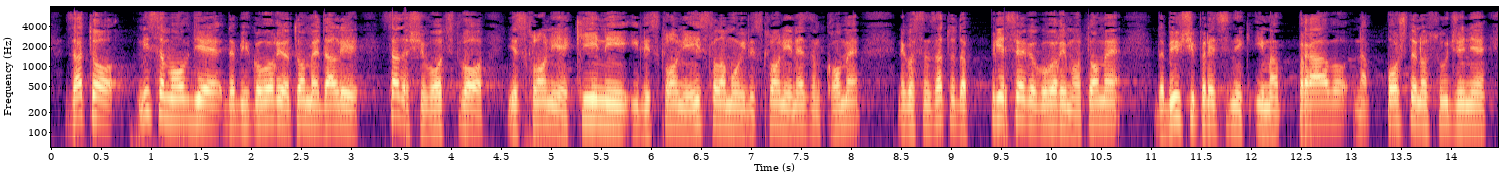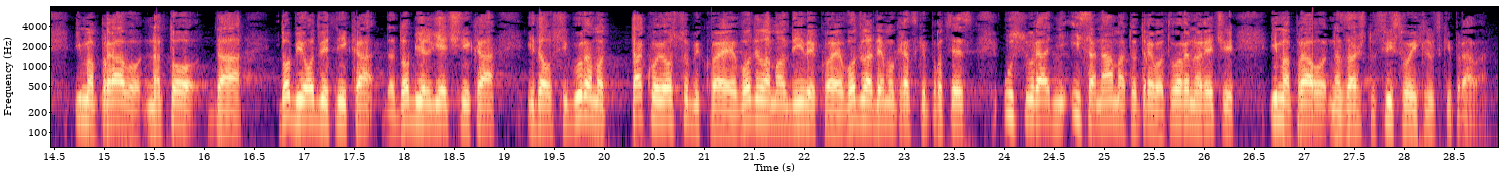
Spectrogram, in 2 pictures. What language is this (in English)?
Croatian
